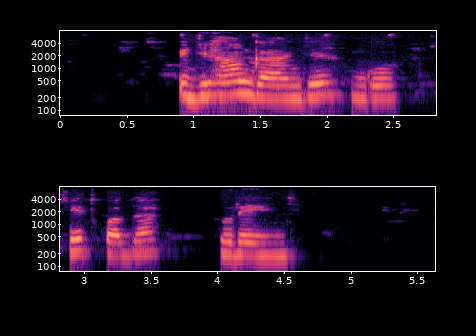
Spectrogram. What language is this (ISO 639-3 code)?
kin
